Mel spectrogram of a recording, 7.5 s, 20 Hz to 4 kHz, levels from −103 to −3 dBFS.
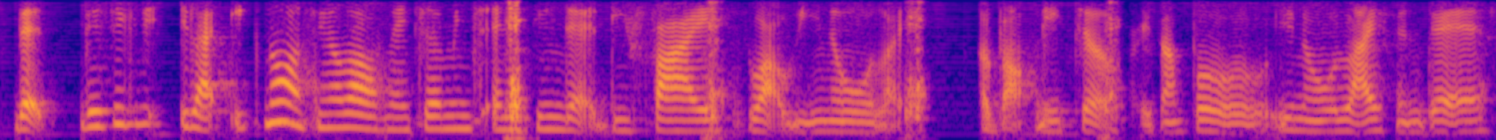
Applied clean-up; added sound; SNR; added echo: neural mask model RNNoise.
